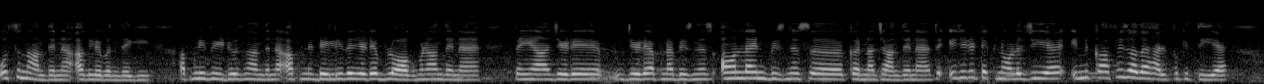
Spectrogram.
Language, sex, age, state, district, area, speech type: Dogri, female, 18-30, Jammu and Kashmir, Samba, rural, spontaneous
